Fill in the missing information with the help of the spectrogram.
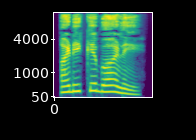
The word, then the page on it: ಅಡಕೆಬಾಳೆ: aḍakebāḷe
